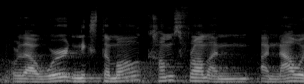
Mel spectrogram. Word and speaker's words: Nixtamal: wood lie solution and the Spanish couldn't pronounce the word nish tamale so it became Nick's tamale and it became Nixtamal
